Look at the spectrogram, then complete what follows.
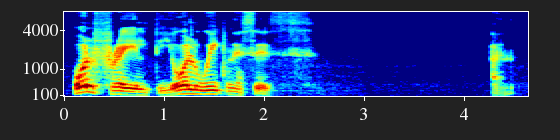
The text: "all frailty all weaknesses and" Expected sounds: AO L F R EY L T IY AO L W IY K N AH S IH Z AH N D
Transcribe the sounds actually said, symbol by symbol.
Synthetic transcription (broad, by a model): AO L F R EY L T IY AO L W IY K N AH S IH S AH N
